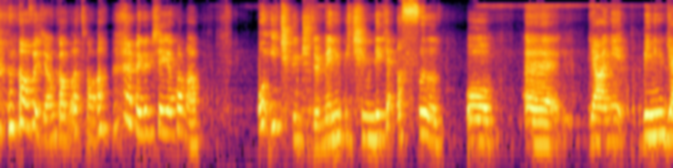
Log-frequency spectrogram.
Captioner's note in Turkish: kahkaha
